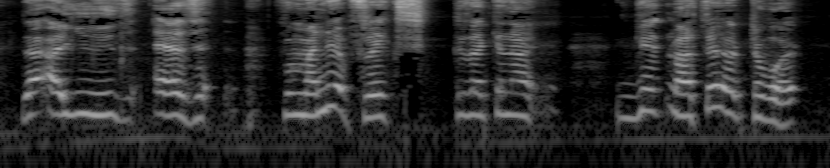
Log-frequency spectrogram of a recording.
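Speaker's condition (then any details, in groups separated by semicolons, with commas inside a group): Cerebral palsy; may be hard to understand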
